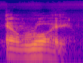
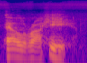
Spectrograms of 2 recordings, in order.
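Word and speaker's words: El Roi: You will hear preachers say El Roy. Sounds southern to me. El Roy. But it is the Hebrew pronunciation is much closer to El Ra'i. There it is. El Ra'i. Everyone say El Ra'i.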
